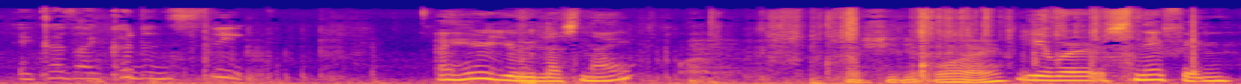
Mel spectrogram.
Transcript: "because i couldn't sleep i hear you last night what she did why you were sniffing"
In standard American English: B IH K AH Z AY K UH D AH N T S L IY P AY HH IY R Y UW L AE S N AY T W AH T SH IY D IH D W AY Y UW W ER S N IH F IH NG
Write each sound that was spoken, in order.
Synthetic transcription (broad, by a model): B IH K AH Z AY K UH D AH N T S IY AY HH IY R Y UW L AE S N AY T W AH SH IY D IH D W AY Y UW W ER S N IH F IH NG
